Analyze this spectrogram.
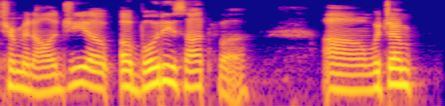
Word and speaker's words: Bodhisattva: Because it's like, I like saying Buddha, So is it the same D sound as Buddha? Oh, see, so I think I messed that one up. But like, I'm trying. Good pronunciation. Thank you. Oh, okay, so it's the same D sound. Bodhisattva.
